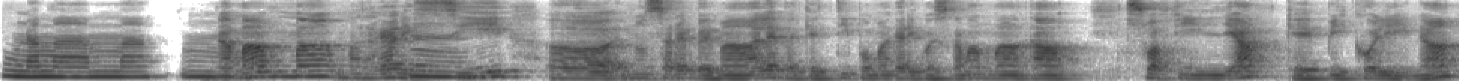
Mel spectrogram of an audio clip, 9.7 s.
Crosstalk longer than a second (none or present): none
